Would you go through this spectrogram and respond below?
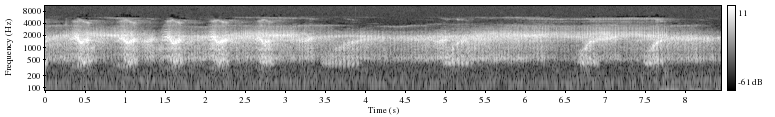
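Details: Frogs croaking in a chorus: throaty croaks repeated about twice a second through the first three seconds, then longer rasping calls that rise and fall over a steady low background hum.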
